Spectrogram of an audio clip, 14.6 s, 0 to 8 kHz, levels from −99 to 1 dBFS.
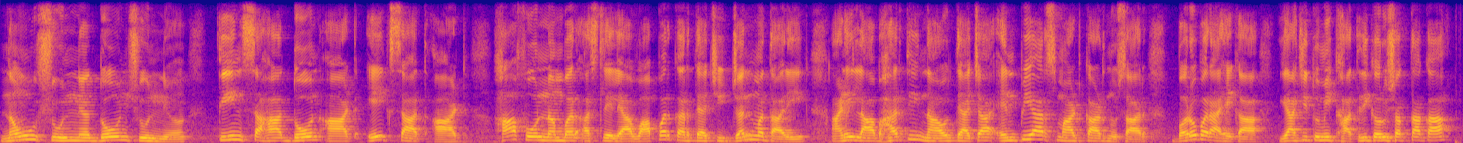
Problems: none marked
